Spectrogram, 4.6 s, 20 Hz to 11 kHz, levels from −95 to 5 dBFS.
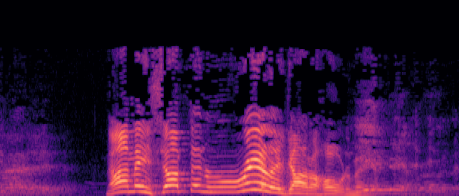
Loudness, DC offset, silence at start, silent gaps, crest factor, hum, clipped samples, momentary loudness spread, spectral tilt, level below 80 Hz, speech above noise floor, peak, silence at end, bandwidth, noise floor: -17 LUFS; under 0.1%; 0.1 s; none; 18 dB; none; under 0.1%; 20 LU; -4 dB/octave; -76 dBFS; 41 dB; -2 dBFS; 0.55 s; 8.8 kHz; -60 dBFS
